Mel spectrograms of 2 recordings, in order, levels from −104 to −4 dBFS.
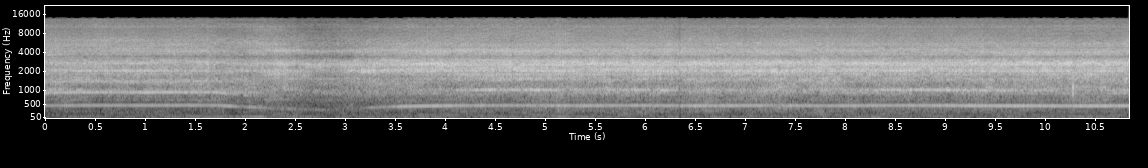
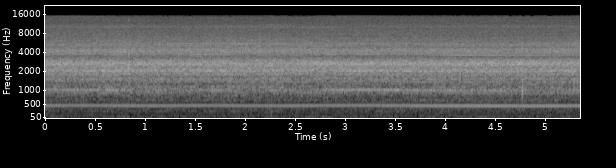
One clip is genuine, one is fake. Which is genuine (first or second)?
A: second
